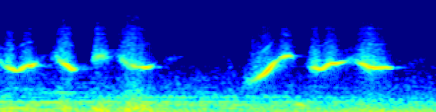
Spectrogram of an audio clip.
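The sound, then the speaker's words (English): A person whistles a few short, chirpy phrases in imitation of a parrot, with sliding rising and falling notes in two quick bursts separated by a brief pause, moderately loud. “I turned and stared at the parrot. She stared back at me and whistled a few times.”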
